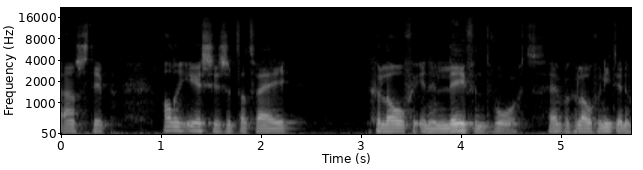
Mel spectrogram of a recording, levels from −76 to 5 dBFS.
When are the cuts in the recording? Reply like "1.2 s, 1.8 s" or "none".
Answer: 1.8 s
